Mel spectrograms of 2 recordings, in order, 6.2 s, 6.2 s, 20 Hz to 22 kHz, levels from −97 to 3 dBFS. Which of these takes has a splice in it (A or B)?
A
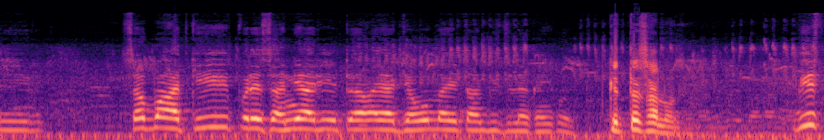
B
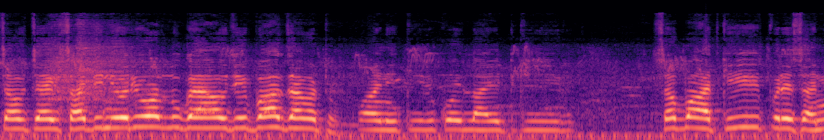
B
